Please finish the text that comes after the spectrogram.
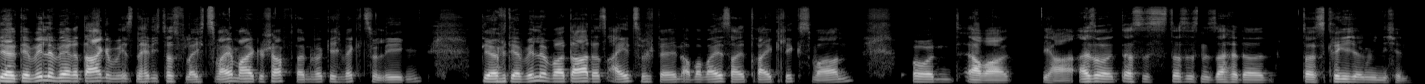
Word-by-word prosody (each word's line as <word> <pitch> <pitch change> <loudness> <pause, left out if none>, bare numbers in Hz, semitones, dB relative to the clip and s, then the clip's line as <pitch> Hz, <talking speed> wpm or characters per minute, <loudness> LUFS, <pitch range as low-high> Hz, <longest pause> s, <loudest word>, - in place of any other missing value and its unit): der 145 -3 +10
der 145 0 +4
Wille 185 0 +5
wäre 155 -2 +5
da 145 +2 +6
gewesen, 135 -3 -5
hätte 135 +2 -3
ich 145 - -11
das 140 -1 -3
vielleicht 120 -1 -5
zweimal 135 +2 +3
geschafft, 140 +2 -3
dann 115 +1 -5
wirklich 125 -1 -6
wegzulegen. 120 +1 -7 0.6
Der 135 -1 +7
der 130 -2 +2
Wille 165 +3 +1
war 140 0 +5
da, 145 +1 +6
das 135 -1 -2
einzustellen, 125 -5 -3
aber 120 0 -4
weil's 125 +3 +1
halt 120 0 -1
3 115 +1 0
Klicks 140 -4 -11
waren 110 - -3 0.6
und 120 -1 -1
er 105 -2 +4
war 100 -1 +2 0.3
ja, 90 +1 -4
also, 130 0 +2
das 130 +1 -4
ist 120 -3 -9
das 130 -1 -3
ist 130 -2 -10
'ne 120 - -9
Sache, 115 +1 -1
da 105 -1 -1 0.3
das 115 -1 -1
kriege 130 -1 +1
ich 125 - -3
irgendwie 115 -2 -4
nicht 100 -1 -12
hin. 90 0 -13
125 Hz, 195 wpm, -22 LUFS, 115-140 Hz, 0.6 s, der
